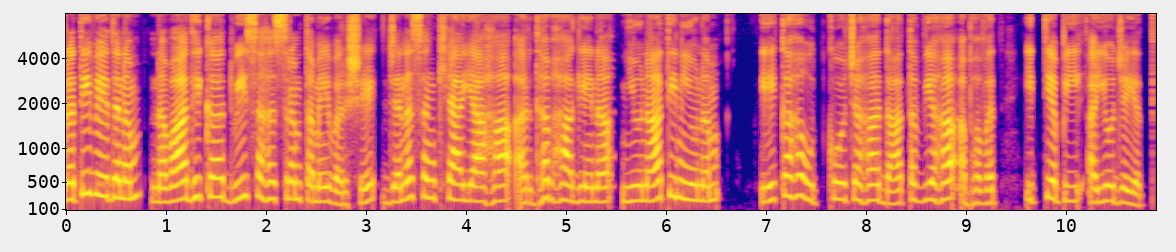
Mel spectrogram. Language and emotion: Sanskrit, neutral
